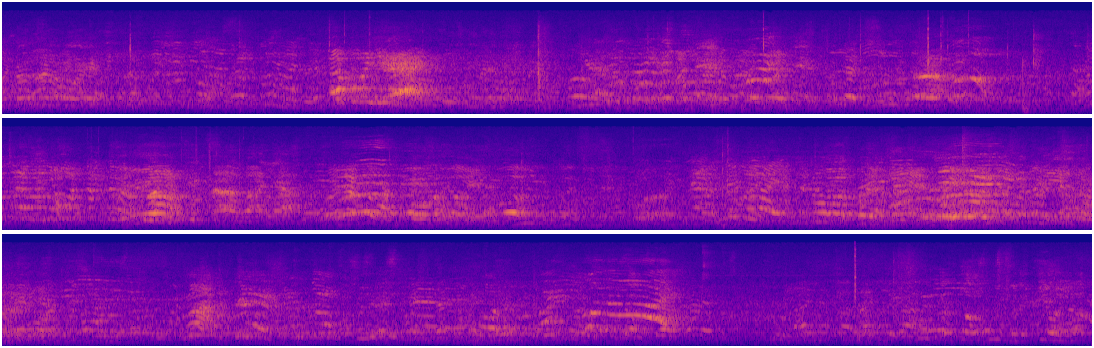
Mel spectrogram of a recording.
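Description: Men shout to each other across an open outdoor field, heard from a distance.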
